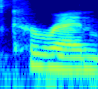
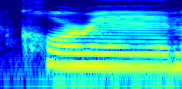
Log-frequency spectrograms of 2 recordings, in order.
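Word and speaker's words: Koren: name which is normal my name's corinne but it's spelled k-o-r-e-n so people always say korean or it's corrin but anyway so in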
